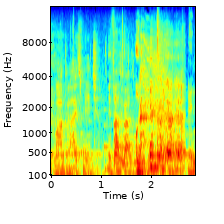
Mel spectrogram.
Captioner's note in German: Lachen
